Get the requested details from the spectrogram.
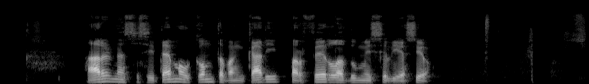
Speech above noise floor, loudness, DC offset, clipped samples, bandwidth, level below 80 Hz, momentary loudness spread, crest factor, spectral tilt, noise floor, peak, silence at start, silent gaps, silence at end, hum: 36 dB; -25 LUFS; under 0.1%; under 0.1%; 11.5 kHz; -62 dBFS; 12 LU; 24 dB; -5.5 dB/octave; -60 dBFS; -2 dBFS; 0.85 s; none; 0.05 s; none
